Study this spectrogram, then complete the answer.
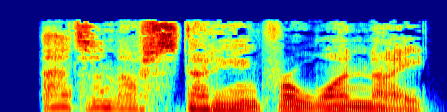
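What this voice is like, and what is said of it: Croaky whisper. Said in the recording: “I whispered in a croaky voice.”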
